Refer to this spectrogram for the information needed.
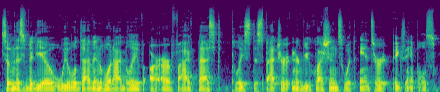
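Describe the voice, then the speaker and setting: A man presenting scripted instructional narration in a measured, formal, clearly structured way. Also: a bass voice, steady tone. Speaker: presenter of interview coaching videos.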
